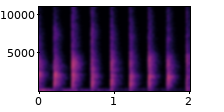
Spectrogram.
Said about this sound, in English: So I want to give all of you individuals a round of applause, honestly, because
